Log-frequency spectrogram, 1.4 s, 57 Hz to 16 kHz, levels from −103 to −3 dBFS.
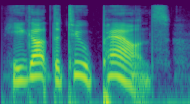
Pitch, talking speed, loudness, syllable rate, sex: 230 Hz, 210 wpm, -19 LUFS, 4.1 syllables/s, female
